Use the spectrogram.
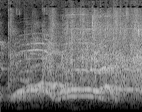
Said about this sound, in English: Applause for running. Applause for doubling the Greens vote in the course of that.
